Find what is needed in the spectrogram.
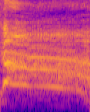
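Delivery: sudden high yelp, hammed-up; mock scream of pain. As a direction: yelp like a bone just snapped. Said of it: "And I'm like".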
